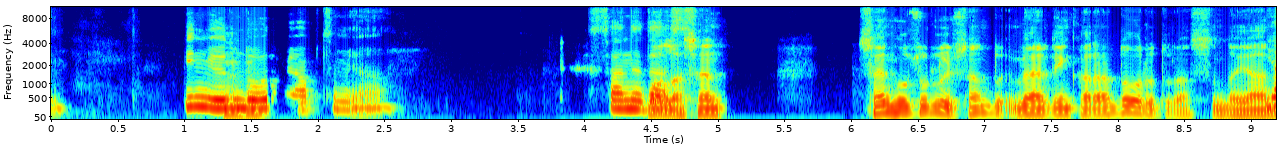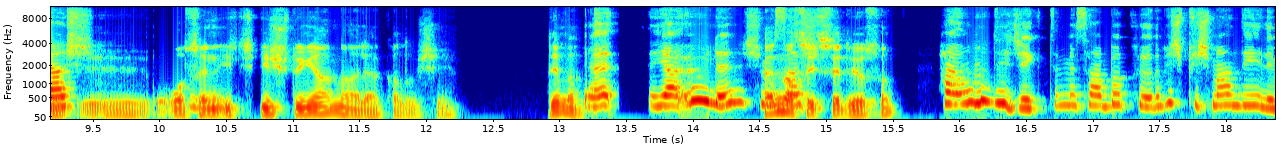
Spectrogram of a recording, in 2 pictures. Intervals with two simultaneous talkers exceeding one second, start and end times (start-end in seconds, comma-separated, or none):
none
